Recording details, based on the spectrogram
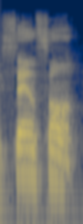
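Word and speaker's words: Saint-Saëns: very very passionate and this is the San song Saint sans is how you spell it st.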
